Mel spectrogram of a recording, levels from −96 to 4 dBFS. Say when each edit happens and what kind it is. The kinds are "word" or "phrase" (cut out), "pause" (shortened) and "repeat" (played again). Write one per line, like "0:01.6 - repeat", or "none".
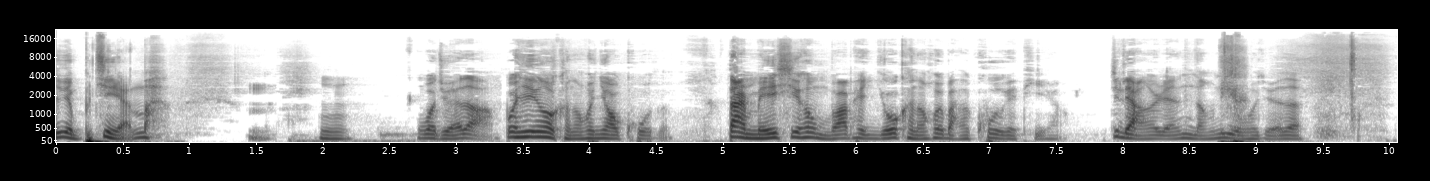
0:01.6 - pause
0:02.4 - pause
0:03.3 - pause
